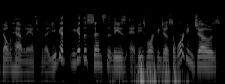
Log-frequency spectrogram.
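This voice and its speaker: A man's voice: mid-range voice, big pitch swings, brisk, sharp tone, dry recording. A man running a tabletop game as game master, rambling loosely and swearing casually over a dull lo-fi mic.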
